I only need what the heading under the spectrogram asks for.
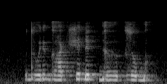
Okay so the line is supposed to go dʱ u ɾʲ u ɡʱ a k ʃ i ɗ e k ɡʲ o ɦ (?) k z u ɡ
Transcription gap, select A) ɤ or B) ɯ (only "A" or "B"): B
